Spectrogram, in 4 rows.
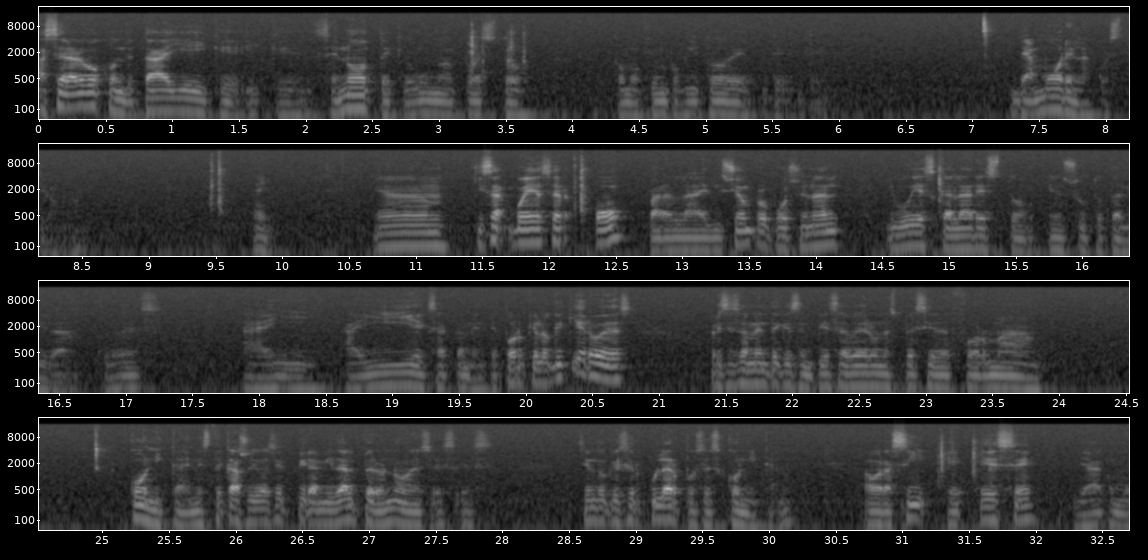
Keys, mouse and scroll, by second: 0.1-2.3 drag, 3.2 e, 3.5 z, 9.4 Return, 12.1 o, 14.9 s, 16.5-17.2 scroll up 4, 17.6 scroll up 2, 20.5 click, 31.0-32.0 typing.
